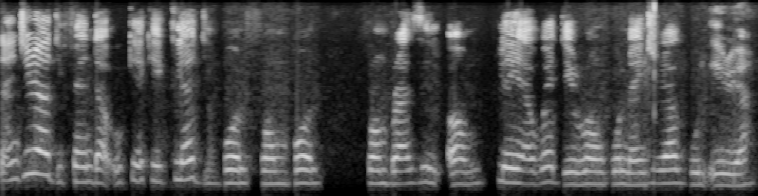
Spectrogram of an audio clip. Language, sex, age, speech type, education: Nigerian Pidgin, female, 15-29, spontaneous, tertiary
